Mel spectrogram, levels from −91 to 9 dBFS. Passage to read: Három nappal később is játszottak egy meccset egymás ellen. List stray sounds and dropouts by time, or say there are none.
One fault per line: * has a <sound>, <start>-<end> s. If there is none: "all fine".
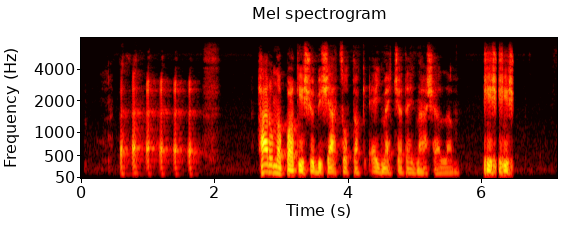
* has a laugh, 0.6-2.1 s
* has a laugh, 6.0-6.5 s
